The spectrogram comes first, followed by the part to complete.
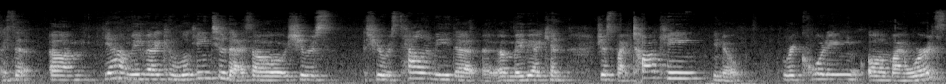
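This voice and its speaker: With a Mandarin accent, a woman speaks at a moderate pace and a fairly high pitch with ordinary pitch variation, amid audible room echo and noticeable background noise. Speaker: audience member. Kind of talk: sharing in a workshop. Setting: talk with live audience. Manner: halting, many fillers.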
